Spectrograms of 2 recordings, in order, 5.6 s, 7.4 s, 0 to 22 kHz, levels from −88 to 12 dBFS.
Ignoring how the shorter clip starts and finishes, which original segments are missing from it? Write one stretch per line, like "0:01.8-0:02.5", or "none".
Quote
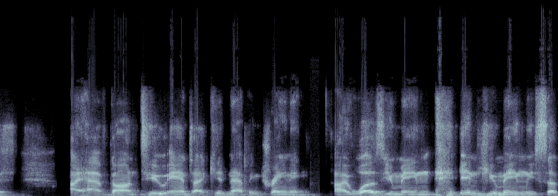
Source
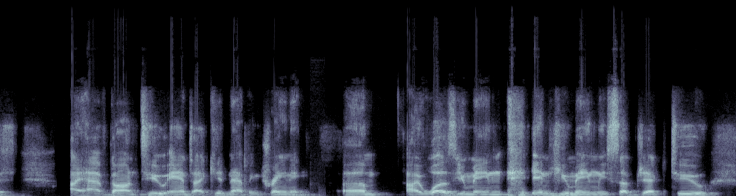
0:03.2-0:03.9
